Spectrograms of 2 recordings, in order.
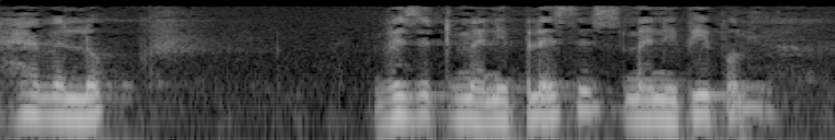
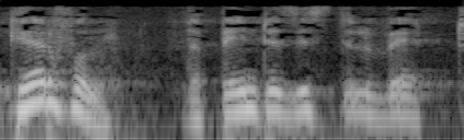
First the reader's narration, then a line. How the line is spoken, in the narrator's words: Whistler cried out in agony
